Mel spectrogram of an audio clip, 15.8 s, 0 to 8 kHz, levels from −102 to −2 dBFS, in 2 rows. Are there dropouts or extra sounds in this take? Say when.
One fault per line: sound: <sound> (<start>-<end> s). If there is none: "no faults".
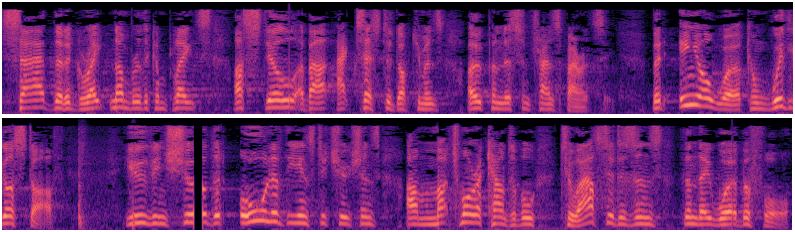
sound: thud (8.7-8.9 s)
sound: dropout (9.8-9.9 s)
